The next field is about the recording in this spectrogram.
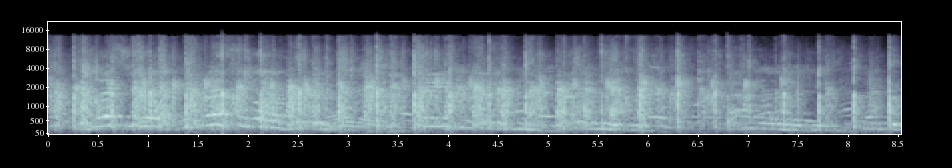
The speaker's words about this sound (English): Let's give God a great big hand clap for his goodness. Amen.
